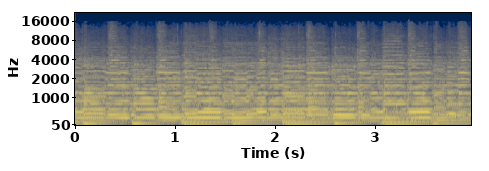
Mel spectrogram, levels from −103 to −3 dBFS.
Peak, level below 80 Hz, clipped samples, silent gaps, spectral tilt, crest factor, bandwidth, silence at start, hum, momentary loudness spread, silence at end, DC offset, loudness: -6 dBFS; -36 dBFS; under 0.1%; none; -6 dB/octave; 14 dB; 14 kHz; 0 s; none; 2 LU; 0 s; under 0.1%; -19 LUFS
